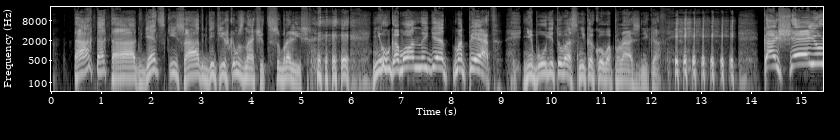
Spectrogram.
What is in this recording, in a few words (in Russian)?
пародия. Баба Яга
